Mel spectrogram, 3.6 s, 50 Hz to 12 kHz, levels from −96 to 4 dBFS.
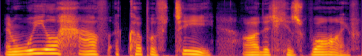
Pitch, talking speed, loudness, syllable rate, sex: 170 Hz, 165 wpm, -16 LUFS, 3.5 syllables/s, male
